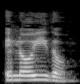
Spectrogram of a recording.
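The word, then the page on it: el oido: Spain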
